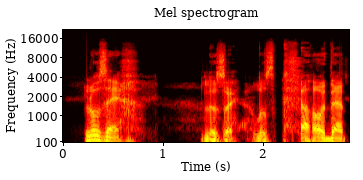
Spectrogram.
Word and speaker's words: Lozère: Lozère, L O Z E R E R E And you you pronounce it Lozère? Lozère Lozère, Lozère.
